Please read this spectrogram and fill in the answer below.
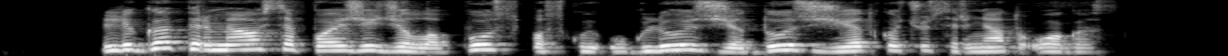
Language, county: Lithuanian, Kaunas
